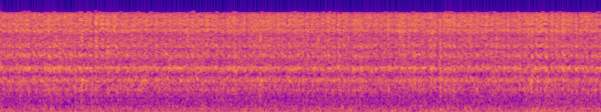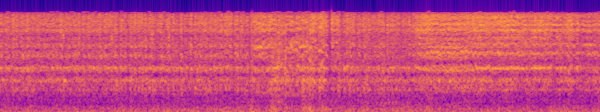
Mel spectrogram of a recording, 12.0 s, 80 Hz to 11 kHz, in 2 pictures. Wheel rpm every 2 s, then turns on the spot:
190, 190, 190, 190, 190, 190.
none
